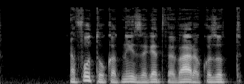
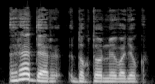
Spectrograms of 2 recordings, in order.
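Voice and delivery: lightly voiced female doctor, higher and louder; woman's voice; 4 semitones higher, 7 dB louder than usual. A narrator's reading. Doctor answering Davenport's phone call, lightly voiced woman's voice. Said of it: "megszólalt egy női hang".

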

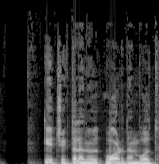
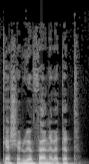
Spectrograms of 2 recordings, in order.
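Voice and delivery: usual speaking voice

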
